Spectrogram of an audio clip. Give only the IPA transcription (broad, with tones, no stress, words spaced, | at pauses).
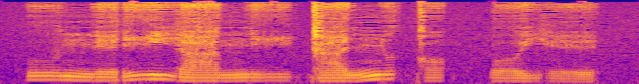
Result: u˨ nɪ˨ɾi˦ja˨ niː˨ɡa˨ ɲʊ˦ɡɔ˨ k͡po˨jɪ˨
